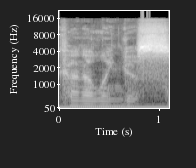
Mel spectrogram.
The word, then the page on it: cunnilingus: American English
